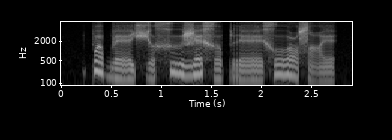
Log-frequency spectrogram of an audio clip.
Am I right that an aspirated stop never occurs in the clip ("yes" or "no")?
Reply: yes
